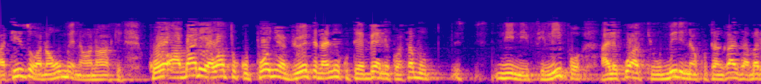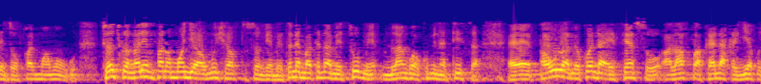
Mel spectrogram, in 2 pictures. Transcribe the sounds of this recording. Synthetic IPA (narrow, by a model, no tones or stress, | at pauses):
atizɔwanaumɛnawanawakɛkwaɔhaɓaɾijawatukupɔɲwavjiwɛtɛnaninikutɛmbɛanikwasaɓaɓu | ninifilipɔalikuwaːkihuɓiɾinakutaŋɡazahaɓaɾizaufalmɛwamuŋɡu | tuwɛzɛtukiaŋɡaliɛm̩fanɔmɔʄawamwiʃɔaafu̥tu̥sɔŋɡɛmɛtɛndɛmatɛndaamitumɛm̩laŋɡɔwakuminatisa | paulɔamɛkwɛndaɛfɛsɔa̰lafuakaɛndaːkaiŋɡiakwɛ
